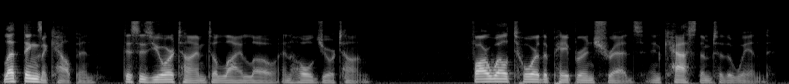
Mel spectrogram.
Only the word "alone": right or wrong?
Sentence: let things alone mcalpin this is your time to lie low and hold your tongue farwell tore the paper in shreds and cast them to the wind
wrong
